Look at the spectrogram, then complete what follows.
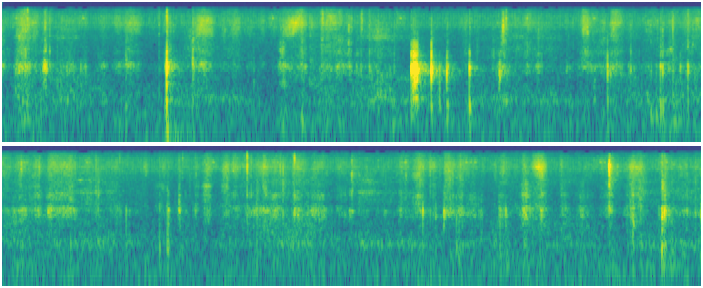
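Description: Faint handling sounds of crocheting thick cord through the punched holes of a bag base with a metal crochet hook: a soft rustle of cord and hands, with a few sharp clicks, the loudest about a second in and again about three seconds in.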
